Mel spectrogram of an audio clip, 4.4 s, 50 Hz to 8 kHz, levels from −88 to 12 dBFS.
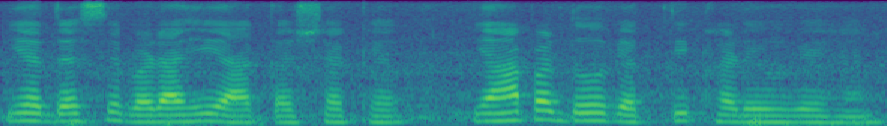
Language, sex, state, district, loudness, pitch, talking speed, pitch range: Hindi, female, Bihar, Supaul, -16 LUFS, 160 Hz, 205 wpm, 150-180 Hz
